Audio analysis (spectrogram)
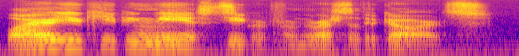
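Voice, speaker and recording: A man's voice: medium pitch, wildly swooping pitch, fast talker, fairly bright tone, husky, heavily acted. A man voicing a sarcastic, defiant female changeling held captive in a dramatic story reading, with a biting, exasperated delivery.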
